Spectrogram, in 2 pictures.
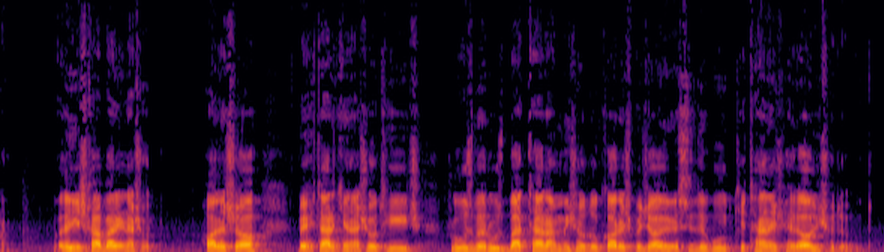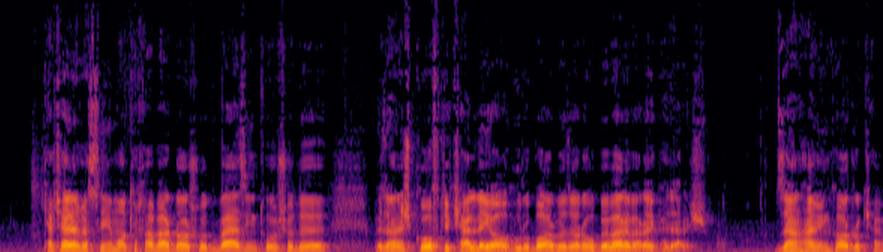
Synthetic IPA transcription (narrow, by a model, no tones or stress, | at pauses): væ̰liːhiːt͡ʃχæbæɾiːnæʃod̪̥̚ | hɒːle̞ʃɒːh | b̥e̞ht̪ʰæɾcʰe̞næʃo̞d̪hiːt͡ʃʰ | ɾuːzbe̞ɾuːzbæt̪̚ʰːæɾæmːiːʃo̞d̪okʰɒːɾe̞ʃbe̞d͡ʒɒːjiːɾesiːd̪e̞buːd̪̥̚cʰe̞t̪ʰæne̞ʃhe̞lɒːliːʃo̞d̪e̞̰bṵːd̪̥ | cʰæt͡ʃʰæɾeɣe̞sːe̞je̞mɒːcʰe̞xæbæɾd̪ɒːɾʃo̞d̪væːziːnt̪ʰoːɾʃod̪e̞ | b̥e̞zæne̞ʃɡoːft̪̚cʰe̞cʰælːe̞jeɒːɦuːɾobɒːɾbe̞zɒːɾeobe̞bæɾe̞bæɾɒːje̞pʰe̞d̪æ̰ɾḛʃ | zænɦæminkʰɒːrːocʰæɾ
